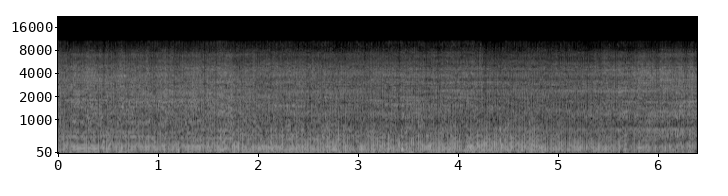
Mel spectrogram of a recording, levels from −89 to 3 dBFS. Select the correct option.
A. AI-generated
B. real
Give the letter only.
A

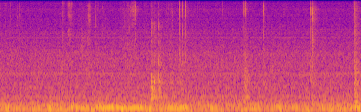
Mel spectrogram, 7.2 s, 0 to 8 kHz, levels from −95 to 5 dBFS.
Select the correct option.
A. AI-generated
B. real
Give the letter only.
A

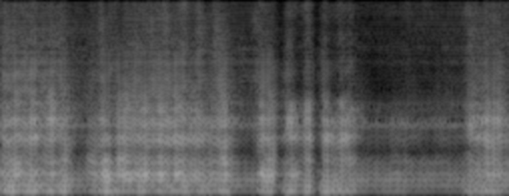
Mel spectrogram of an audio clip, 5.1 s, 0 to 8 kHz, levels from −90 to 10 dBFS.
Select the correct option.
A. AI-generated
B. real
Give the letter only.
A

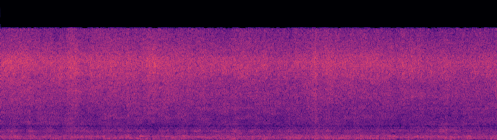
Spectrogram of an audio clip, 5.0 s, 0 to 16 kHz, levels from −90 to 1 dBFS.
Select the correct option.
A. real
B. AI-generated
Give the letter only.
B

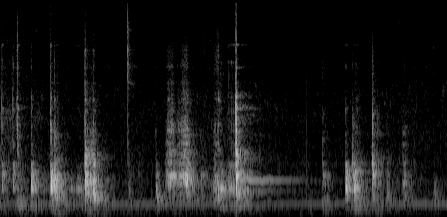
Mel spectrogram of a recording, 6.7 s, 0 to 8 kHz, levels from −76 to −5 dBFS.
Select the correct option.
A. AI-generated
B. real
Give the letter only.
A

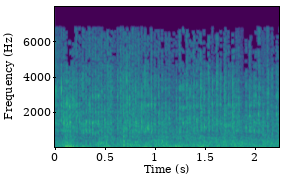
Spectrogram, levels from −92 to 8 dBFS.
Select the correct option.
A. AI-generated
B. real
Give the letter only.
A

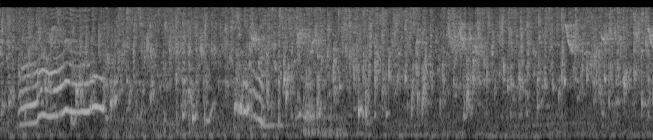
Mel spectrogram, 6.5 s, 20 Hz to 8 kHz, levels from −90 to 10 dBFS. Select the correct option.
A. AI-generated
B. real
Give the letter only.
B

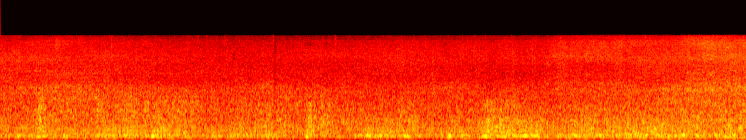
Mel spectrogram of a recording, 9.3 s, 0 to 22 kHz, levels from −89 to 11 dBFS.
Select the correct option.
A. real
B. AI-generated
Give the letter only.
B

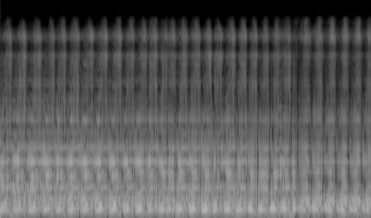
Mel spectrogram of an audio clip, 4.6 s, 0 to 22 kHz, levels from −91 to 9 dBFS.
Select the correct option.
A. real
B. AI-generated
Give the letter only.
B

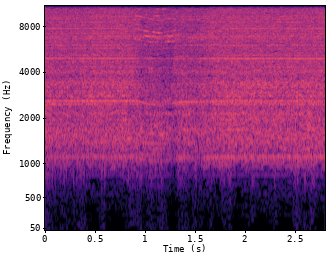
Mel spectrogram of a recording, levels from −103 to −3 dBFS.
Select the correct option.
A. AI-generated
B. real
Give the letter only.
B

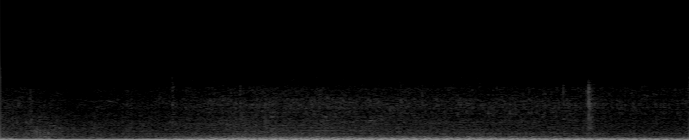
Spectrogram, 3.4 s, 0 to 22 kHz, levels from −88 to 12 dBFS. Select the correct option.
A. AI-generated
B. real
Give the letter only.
B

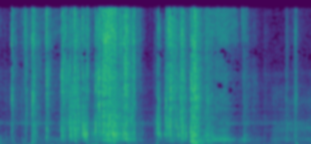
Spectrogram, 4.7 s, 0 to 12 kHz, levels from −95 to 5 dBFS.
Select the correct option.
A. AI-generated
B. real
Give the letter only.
B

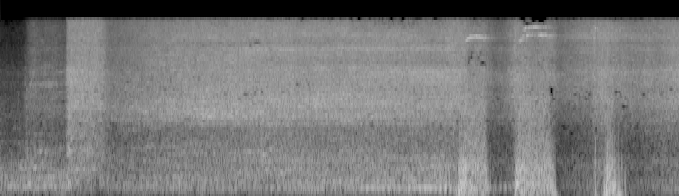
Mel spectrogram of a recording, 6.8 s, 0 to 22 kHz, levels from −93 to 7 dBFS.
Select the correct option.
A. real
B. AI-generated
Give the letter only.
A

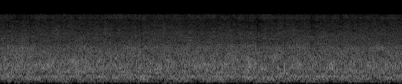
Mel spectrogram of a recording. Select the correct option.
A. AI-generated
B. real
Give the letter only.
A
